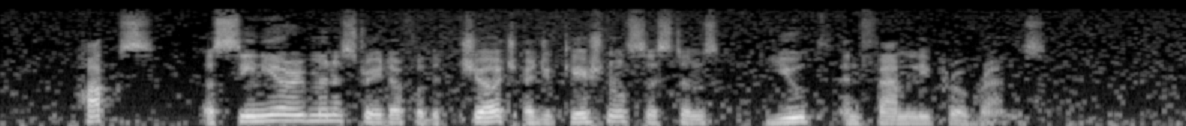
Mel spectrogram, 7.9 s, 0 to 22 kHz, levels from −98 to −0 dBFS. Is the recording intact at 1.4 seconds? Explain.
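No. Overdone noise removal runs throughout the speech, including 1.4 seconds. The suppressor cuts frequency bands near its noise estimate, so the background drops and breaks up into twinkling specks.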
